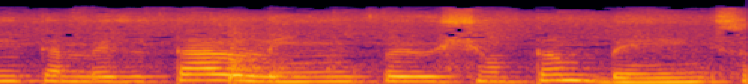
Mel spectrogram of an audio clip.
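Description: A woman speaking Portuguese, with a faint sizzle of meat frying on the stove underneath.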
